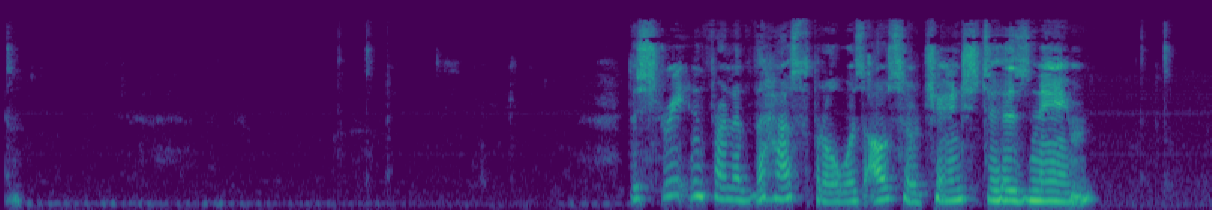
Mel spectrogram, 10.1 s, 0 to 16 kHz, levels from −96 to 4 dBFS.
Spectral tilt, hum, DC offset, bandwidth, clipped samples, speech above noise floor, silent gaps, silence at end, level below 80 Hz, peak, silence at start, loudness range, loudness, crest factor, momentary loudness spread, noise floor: -3.5 dB/octave; none; under 0.1%; 11.5 kHz; under 0.1%; 45 dB; none; 0.35 s; -76 dBFS; -18 dBFS; 0.05 s; 8 LU; -33 LUFS; 20 dB; 10 LU; -79 dBFS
